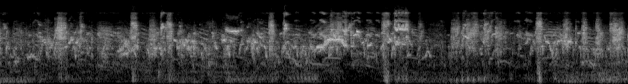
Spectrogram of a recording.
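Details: Budgerigar flock chirping in an outdoor colony, a busy mix of warbles, squeaks and harsh squawks, with a few sharp clicks standing out from the steady chatter.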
